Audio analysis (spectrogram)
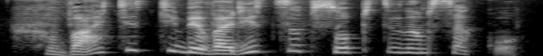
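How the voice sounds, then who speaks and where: A woman voicing a stern but loving mother who scolds her daughter in a firm, lively voice. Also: fairly high pitch, moderate pace, voice pushed up.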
